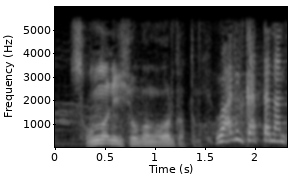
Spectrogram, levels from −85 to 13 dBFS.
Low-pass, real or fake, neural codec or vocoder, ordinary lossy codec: 5.4 kHz; real; none; none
